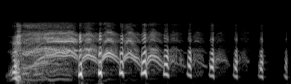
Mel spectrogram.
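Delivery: loud high laugh shout; shrieking laugh. Real, not acted. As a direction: let out a howl of laughter. Laughing at her own story.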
